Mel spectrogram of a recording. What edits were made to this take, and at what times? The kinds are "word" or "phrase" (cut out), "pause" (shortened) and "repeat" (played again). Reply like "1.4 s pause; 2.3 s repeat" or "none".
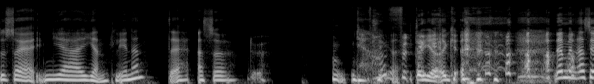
2.5 s word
